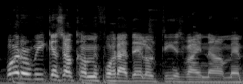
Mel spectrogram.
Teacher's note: in contrast to standard American English that's stress timed, syllables are pronounced in a short and snappy fashion, so d-d-d instead of d-d-d. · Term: syllable timed rhythm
